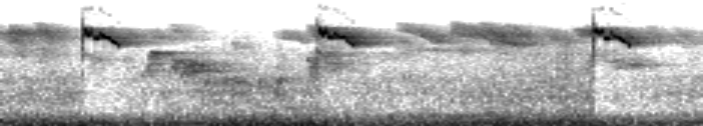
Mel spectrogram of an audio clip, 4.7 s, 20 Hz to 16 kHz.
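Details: Warbling white-eye, described as a green bird with a bantam build: three crisp, very high notes falling in pitch, spaced about 1.7 seconds apart, over soft background twittering.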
